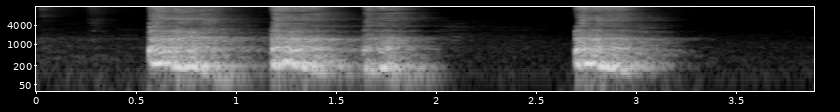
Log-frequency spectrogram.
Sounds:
Throat clearing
